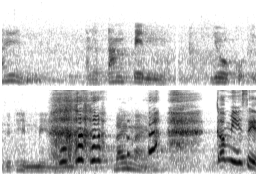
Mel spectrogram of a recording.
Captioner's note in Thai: เสียงหัวเราะ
